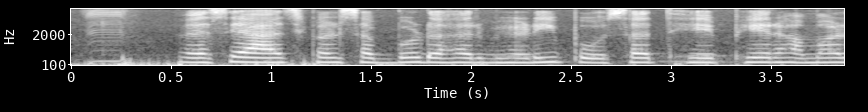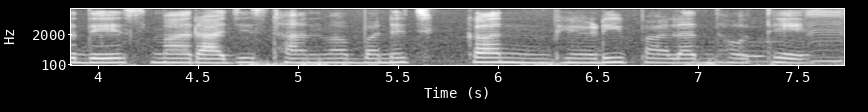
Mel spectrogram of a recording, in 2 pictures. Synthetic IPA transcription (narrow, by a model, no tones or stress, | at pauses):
ʋɛːseaːd͡ʒkəlsəbːoɖəɦəɾbʱeɽiposət̪ɦepʰeɾɦəməɾd̪esmãɾad͡ʒəst̪ʰanmãbənɪt͡ʃkənbʱeɽipalənnot̪ʰe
